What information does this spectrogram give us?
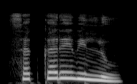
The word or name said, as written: ಸಕ್ಕರೆವಿಲ್ಲ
